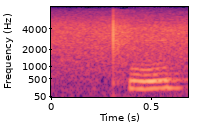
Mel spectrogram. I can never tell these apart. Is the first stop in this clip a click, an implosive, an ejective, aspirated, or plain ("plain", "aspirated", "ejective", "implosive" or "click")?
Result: aspirated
